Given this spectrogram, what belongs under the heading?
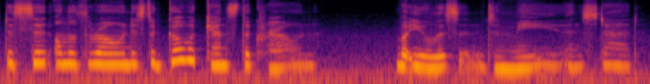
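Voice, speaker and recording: A woman playing a regal, possessive evil queen who dotes on her knight in an intimate ASMR roleplay, speaking formally and softly, at times in breathy whispers. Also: a little high, steady tone, a little hiss or hum. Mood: teasing, fond. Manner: regal, slow, archaic formal speech.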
